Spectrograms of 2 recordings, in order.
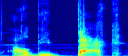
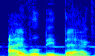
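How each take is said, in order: First: I will is contracted to one syllable. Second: I will is said as two full words. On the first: The speaker calls it right. "I said I'll be back" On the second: The speaker calls it wrong. "Not I will be back"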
